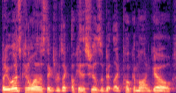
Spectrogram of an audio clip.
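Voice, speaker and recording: A man's voice: mid-range voice, lively intonation, quick pace, a little mellow. A man hosting a podcast, talking through a film review in an informal, chatty, rambling way. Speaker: podcast host.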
